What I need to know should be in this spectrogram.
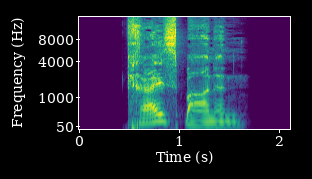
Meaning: plural of Kreisbahn
- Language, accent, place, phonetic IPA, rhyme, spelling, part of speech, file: German, Germany, Berlin, [ˈkʁaɪ̯sˌbaːnən], -aɪ̯sbaːnən, Kreisbahnen, noun, De-Kreisbahnen.ogg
